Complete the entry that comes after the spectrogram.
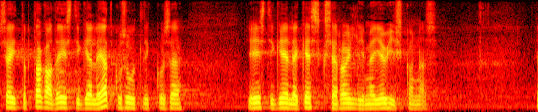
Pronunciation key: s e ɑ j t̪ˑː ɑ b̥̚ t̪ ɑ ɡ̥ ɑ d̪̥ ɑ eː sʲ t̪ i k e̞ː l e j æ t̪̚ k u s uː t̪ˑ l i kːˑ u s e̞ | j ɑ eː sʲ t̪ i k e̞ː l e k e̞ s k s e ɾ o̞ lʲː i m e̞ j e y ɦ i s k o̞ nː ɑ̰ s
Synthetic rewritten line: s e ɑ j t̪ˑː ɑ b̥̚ t̪ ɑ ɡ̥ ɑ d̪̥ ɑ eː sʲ t̪ i k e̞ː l e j æ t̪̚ k u s uː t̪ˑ l i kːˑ u s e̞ | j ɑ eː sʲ t̪ i k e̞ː l e k e̞ s k s e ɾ o̞ lʲː i m e̞ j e y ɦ i s k o̞ nː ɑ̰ s

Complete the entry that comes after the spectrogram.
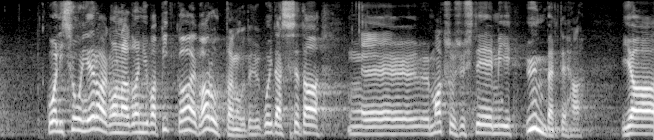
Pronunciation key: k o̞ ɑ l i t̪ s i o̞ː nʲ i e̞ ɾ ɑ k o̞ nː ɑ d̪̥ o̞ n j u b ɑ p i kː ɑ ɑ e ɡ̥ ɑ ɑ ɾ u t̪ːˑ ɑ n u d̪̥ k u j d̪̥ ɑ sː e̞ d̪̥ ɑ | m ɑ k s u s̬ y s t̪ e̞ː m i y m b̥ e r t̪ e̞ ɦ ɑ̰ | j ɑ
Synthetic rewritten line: k o̞ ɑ l i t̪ s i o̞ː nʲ i e̞ ɾ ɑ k o̞ nː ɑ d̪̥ o̞ n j u b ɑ p i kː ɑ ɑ e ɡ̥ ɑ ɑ ɾ u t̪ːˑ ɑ n u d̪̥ k u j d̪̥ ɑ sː e̞ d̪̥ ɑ | m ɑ k s u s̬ y s t̪ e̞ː m i y m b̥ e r t̪ e̞ ɦ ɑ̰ | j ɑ

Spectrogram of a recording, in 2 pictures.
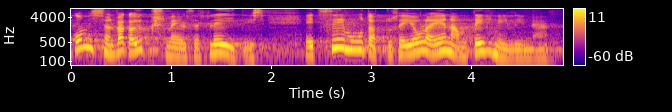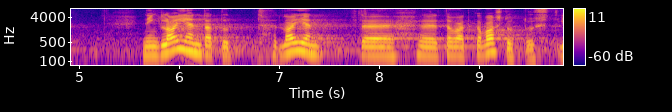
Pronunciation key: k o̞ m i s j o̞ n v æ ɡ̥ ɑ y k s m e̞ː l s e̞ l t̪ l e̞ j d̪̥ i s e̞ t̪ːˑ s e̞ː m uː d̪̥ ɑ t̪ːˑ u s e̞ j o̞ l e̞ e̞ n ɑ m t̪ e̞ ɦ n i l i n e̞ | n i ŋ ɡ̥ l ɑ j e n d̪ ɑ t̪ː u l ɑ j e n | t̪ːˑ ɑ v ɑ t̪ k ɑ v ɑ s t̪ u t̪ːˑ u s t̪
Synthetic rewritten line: k o̞ m i s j o̞ n v æ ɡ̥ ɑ y k s m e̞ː l s e̞ l t̪ l e̞ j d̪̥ i s e̞ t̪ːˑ s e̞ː m uː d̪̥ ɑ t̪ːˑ u s e̞ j o̞ l e̞ e̞ n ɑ m t̪ e̞ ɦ n i l i n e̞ | n i ŋ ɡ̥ l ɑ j e n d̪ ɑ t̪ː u l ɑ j e n | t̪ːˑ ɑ v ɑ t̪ k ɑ v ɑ s t̪ u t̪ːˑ u s t̪

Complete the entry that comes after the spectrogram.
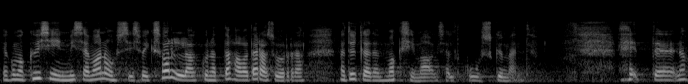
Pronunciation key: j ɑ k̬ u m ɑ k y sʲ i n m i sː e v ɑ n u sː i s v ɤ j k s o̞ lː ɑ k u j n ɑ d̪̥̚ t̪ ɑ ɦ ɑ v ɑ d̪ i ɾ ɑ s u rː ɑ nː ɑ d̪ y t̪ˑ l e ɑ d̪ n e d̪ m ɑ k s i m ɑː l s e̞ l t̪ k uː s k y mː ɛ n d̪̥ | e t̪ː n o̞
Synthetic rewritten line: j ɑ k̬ u m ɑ k y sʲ i n m i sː e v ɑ n u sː i s v ɤ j k s o̞ lː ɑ k u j n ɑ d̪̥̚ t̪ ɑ ɦ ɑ v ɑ d̪ æ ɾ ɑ s u rː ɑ n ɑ d̪ y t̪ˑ l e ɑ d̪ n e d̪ m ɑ k s i m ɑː l s e̞ l t̪ k uː s k y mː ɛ n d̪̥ | e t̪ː n o̞

